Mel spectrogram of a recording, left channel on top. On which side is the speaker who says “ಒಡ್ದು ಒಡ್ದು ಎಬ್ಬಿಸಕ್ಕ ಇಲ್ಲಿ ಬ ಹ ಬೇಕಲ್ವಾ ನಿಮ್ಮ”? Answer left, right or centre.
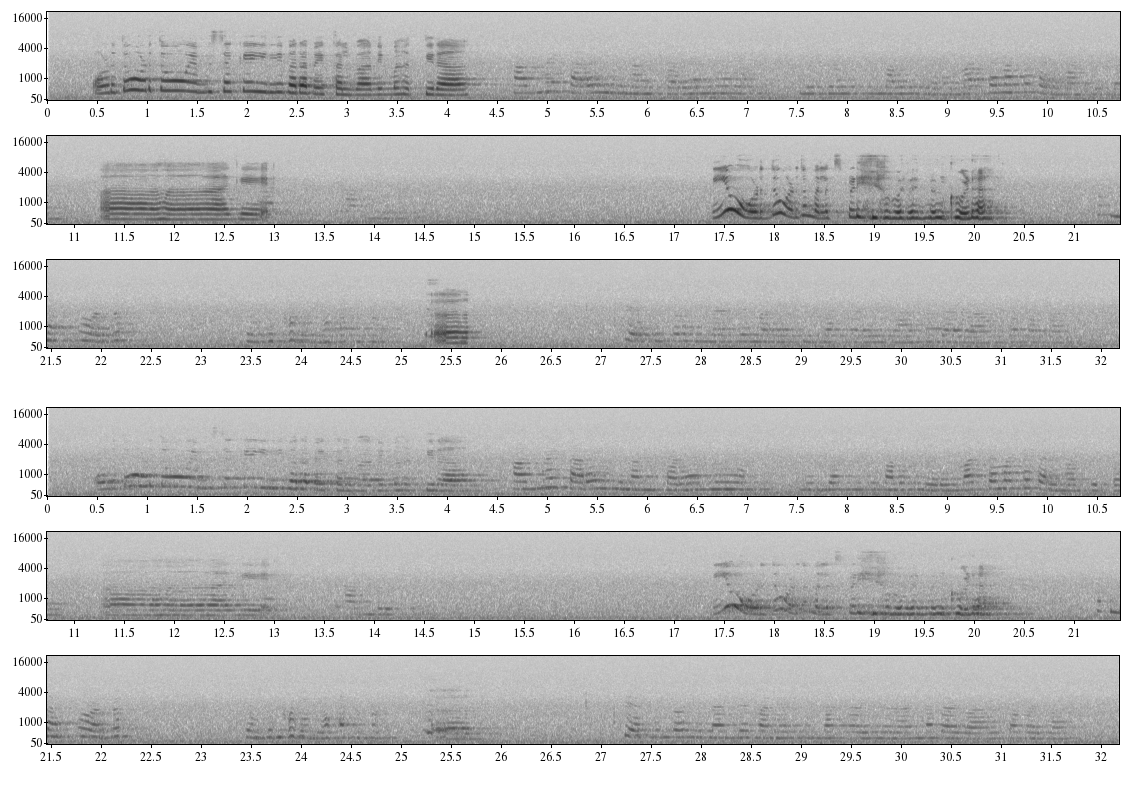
Left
